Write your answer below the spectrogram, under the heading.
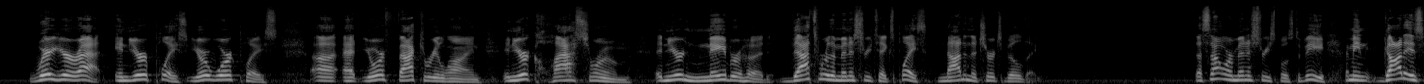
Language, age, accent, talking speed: English, 30-49, American, 175 wpm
